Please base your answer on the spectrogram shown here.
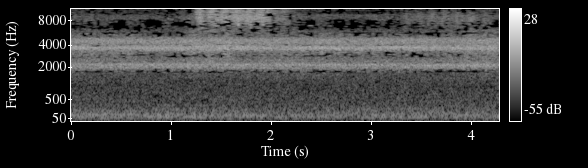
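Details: Night-time crickets outdoors: dense, constant shrill chorus layered in two high bands, no pauses, with a brief brighter flare of higher insect buzz midway and a faint low background hum.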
